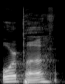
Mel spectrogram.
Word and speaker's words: Orpah: I feel like Oprah's Her first name was spelled Orpah, Orpah, on her birth certificate. But people mispronounced it regularly, and so Oprah stuck.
